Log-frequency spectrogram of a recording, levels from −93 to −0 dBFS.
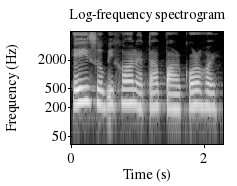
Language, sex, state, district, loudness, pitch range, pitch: Assamese, female, Assam, Kamrup Metropolitan, -16 LUFS, 210-240 Hz, 220 Hz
